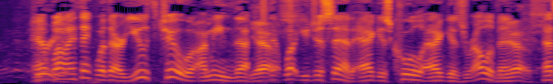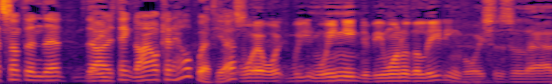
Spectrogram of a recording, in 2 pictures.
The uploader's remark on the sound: Voices of Montana LIVE from the MATE Show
